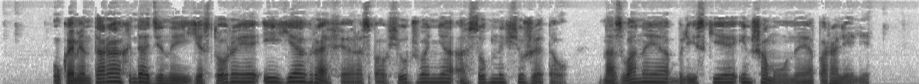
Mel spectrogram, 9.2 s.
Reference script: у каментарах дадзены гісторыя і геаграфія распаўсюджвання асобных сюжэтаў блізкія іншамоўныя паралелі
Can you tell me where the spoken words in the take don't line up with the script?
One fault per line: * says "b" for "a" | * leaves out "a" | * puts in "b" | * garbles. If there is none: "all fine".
* puts in "названыя"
